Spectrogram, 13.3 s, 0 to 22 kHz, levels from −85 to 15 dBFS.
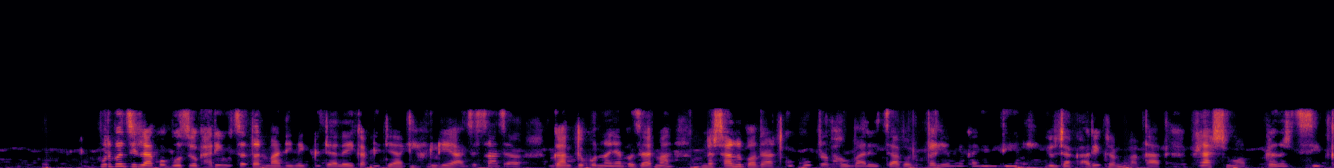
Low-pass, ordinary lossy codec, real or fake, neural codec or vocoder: none; none; fake; codec, 16 kHz, 2 kbps, X-Codec, HuBERT features, trained on balanced general audio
